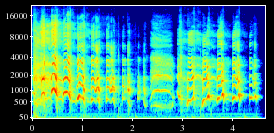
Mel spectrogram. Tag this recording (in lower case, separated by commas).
human voice, laughter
